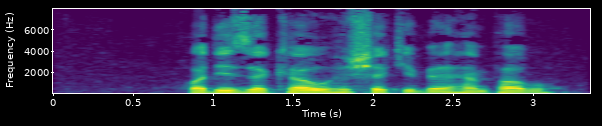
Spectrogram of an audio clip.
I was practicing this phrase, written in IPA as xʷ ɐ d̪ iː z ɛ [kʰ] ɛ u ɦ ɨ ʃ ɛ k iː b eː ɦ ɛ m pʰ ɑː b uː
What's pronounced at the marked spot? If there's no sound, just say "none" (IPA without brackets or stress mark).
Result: kʰ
